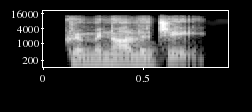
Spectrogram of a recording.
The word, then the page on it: Criminology: Indian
